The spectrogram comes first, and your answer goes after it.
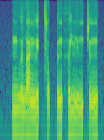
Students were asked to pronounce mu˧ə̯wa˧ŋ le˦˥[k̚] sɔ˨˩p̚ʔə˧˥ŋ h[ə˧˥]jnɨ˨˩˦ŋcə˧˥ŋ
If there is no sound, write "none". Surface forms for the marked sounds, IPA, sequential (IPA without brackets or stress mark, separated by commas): t̚, ə˧˥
